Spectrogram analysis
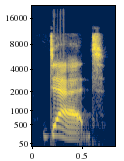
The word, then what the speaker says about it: debt: born in February four debt don't pronounce the B gives debt example he is in debt because of student loans five salmon silent L gives CSM bin.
